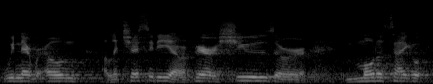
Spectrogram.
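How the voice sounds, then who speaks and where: A man's voice: a little high, a little hiss or hum. Man telling his story in an echoey room. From Vietnam. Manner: halting, many fillers and restarts. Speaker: interview guest, business owner. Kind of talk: casual interview storytelling. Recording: echoey room with long reverb.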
